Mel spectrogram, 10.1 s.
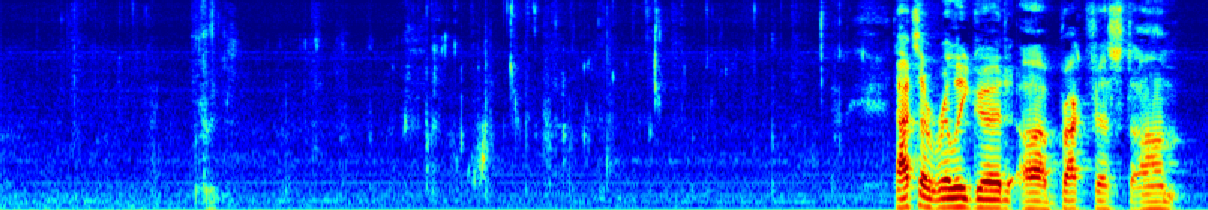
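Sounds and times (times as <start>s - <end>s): person chewing food: 0.1s - 7.2s
mouth clicks and wet smacks: 3.3s - 7.2s.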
